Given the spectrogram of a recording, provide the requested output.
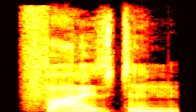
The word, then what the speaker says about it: fisetin: Fisden. Fisden. Okay. Two syllables instead of three.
